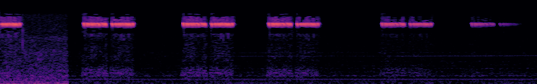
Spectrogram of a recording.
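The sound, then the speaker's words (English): A cricket chirps by rubbing its wings, in steady, evenly spaced bursts of shrill, pulsing trills, clear, with a brief rustle at the start and a faint low hum underneath. “The cricket comes out from underground. It rubs its wings to make the sound chirp, chirp.”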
